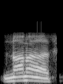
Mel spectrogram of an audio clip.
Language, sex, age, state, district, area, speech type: Bengali, male, 45-60, West Bengal, Paschim Medinipur, rural, conversation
